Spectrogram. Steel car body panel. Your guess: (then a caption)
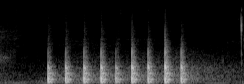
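Undamped. Nine evenly spaced knocks on a bare steel Audi SQ5 body panel with no sound deadening, unlike the neighboring panel covered in 3M deadening layer. Each knock gives a hollow, pitched bong around 220 Hz with a short ring, and a faint high click follows at the end. The untreated panel sounds very resonant.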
